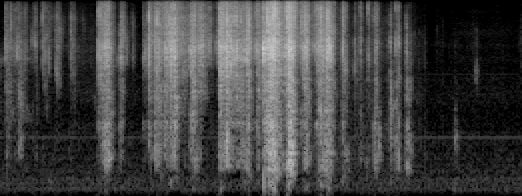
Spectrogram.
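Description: A foil card pack tears open.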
